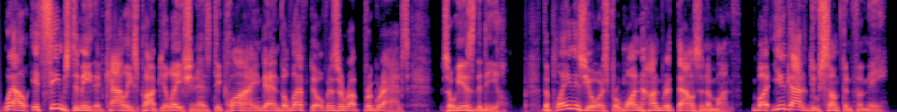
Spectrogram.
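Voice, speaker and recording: A man's voice: very animated, fairly quick, a bit bright, dry recording, studio quality. A man voicing a greedy, sleazy heavyset male gold dealer with a New York accent, pushing a hard bargain. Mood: scheming. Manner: pushy sales-pitch bargaining.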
